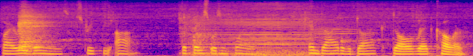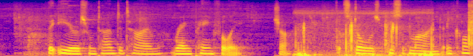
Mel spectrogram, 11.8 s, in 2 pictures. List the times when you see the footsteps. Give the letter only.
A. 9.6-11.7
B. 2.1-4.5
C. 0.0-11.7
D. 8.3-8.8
A.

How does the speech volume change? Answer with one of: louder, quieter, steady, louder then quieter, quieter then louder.
louder.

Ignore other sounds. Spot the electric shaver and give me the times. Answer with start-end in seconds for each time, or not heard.
2.1-4.5.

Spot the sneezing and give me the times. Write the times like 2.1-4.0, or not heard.
0.2-0.7.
